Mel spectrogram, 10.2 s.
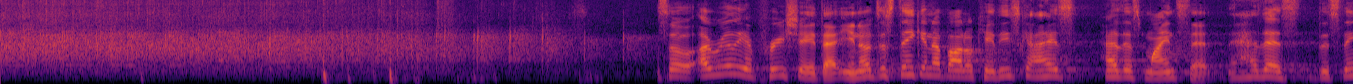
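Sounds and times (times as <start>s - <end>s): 
audience applause: 0.0s - 4.8s
speech: 5.0s - 10.1s.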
